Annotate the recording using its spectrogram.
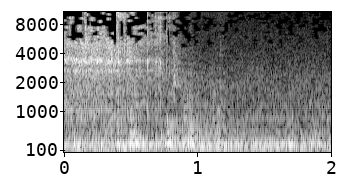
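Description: Small plastic balls rattling down the twisted-tube timer of a 5 Second Rule game, thinning out about a second in.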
